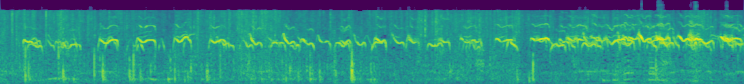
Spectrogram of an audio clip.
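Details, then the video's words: Duckling on a pond peeping steadily: bright, high-pitched notes with a little upward wobble, about two to three each second, becoming denser and overlapping near the end, with soft background rustle. "Duck Sound duckling in the pond -duck quack"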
